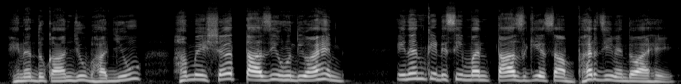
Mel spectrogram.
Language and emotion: Sindhi, happy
